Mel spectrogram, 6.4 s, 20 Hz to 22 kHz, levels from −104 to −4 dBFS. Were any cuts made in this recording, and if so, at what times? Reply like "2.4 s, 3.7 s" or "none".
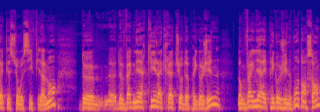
none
